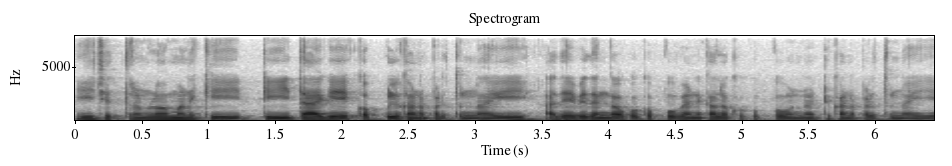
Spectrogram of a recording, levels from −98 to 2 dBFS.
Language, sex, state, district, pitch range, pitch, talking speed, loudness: Telugu, male, Andhra Pradesh, Krishna, 110-120 Hz, 115 Hz, 165 wpm, -18 LUFS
